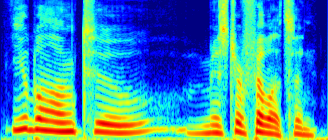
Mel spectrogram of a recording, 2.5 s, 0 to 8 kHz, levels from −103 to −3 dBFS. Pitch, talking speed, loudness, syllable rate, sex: 180 Hz, 95 wpm, -17 LUFS, 3.7 syllables/s, male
